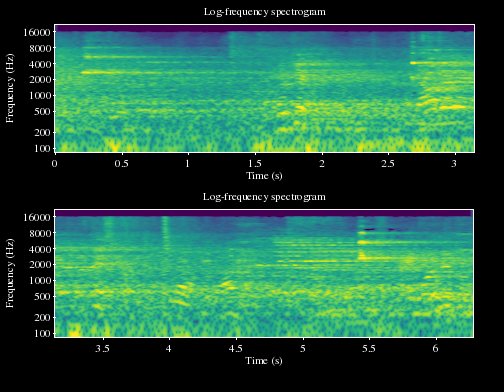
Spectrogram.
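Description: Indoor badminton play in a large, echoing hall: sharp racket-on-shuttlecock hits and thuds, short squeaks of court shoes (near the start, about three seconds in and near the end), and players' voices calling out.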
